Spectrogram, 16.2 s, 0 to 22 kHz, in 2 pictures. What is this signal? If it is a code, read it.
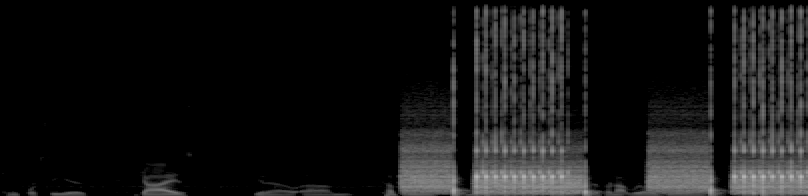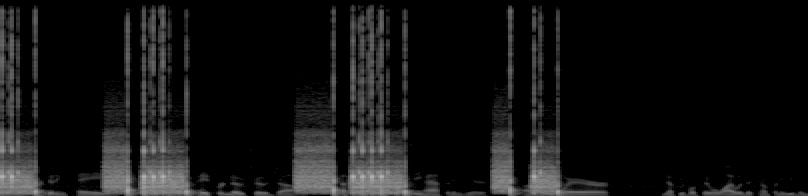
Pulse dialling, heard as a rotary dial, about 11 pulses a second, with speech in English. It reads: 0 0 3 4 1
